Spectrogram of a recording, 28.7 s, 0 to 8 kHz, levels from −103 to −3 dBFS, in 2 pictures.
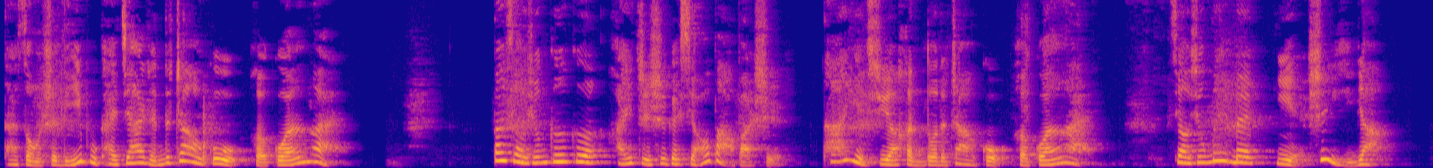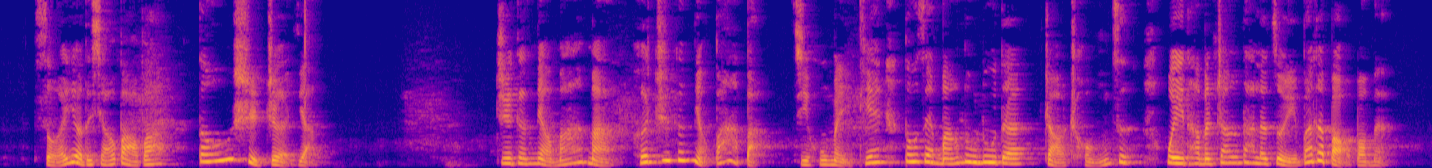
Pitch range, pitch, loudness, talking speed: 220-325 Hz, 275 Hz, -28 LUFS, 195 characters per minute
